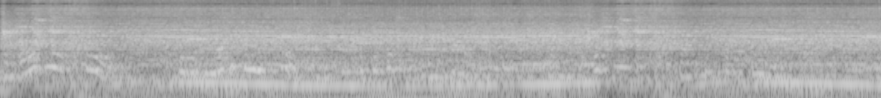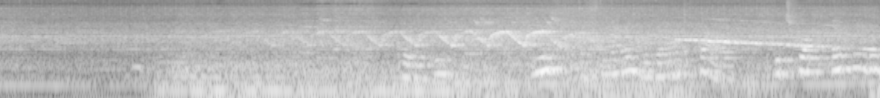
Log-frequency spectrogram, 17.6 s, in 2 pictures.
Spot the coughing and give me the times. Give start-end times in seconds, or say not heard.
not heard.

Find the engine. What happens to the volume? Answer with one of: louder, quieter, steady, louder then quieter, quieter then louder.
louder.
